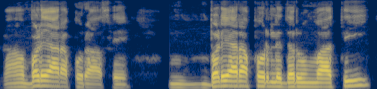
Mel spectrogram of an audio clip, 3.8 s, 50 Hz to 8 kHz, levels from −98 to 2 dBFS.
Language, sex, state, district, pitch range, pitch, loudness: Halbi, male, Chhattisgarh, Bastar, 120-160 Hz, 140 Hz, -15 LUFS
